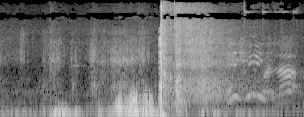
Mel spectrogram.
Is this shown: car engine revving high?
no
